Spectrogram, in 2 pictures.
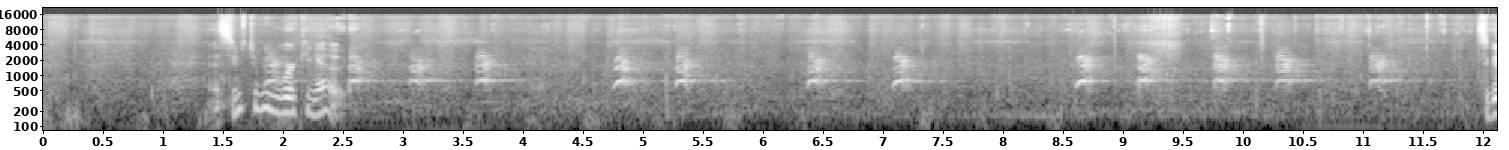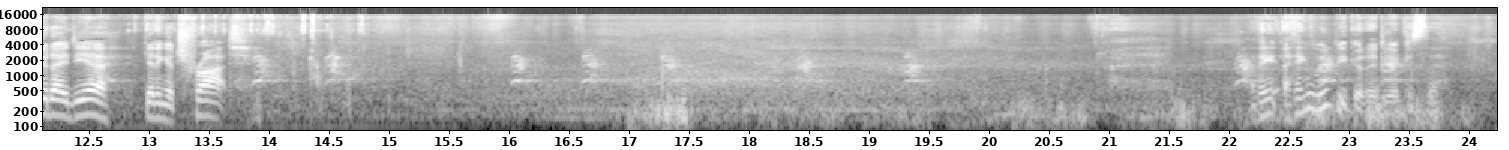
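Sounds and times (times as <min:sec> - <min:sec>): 
steady outdoor noise: 0:00.0 - 0:24.2
speech: 0:01.4 - 0:02.8, 0:12.0 - 0:14.1, 0:22.2 - 0:23.9
dog barking in a yard: 0:01.8 - 0:11.5, 0:13.8 - 0:15.0, 0:16.0 - 0:17.6, 0:18.2 - 0:19.7, 0:22.0 - 0:23.6.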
